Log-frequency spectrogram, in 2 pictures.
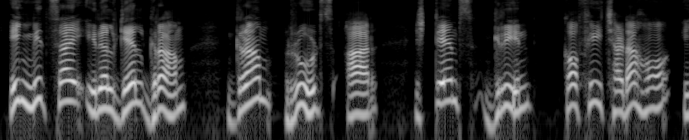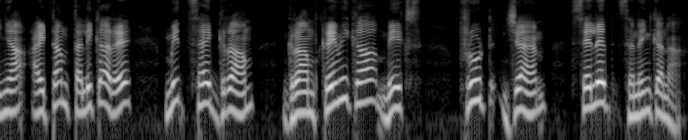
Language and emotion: Santali, neutral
